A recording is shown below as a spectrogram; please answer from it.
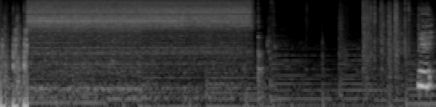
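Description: Tap water running in a steady hiss for about three seconds, cutting off, then a few faint crinkles of paper.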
